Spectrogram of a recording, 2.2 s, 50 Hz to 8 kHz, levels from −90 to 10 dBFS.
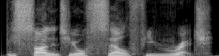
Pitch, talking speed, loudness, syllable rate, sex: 150 Hz, 135 wpm, -18 LUFS, 3.3 syllables/s, male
